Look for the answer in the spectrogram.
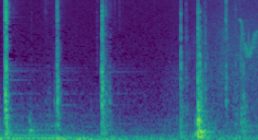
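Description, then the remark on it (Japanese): Sharp clicks and thumps of a car just arrived and parked in the Sawando parking lot near Kamikochi: a door latch, a few mechanical knocks, then a louder clunk and a brief whirring sweep as the driver gets out of the car. “車はサワンドの駐車場に到着した”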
